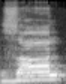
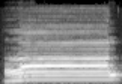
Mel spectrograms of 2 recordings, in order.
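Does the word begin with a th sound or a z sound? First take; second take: z sound; th sound. First: It begins with a buzzing z sound. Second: It begins with a soft th sound. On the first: The speaker calls it wrong. "जाल दुरुस्त नहीं है" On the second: The speaker calls it right. "बल्कि दुरुस्त क्या है?"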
